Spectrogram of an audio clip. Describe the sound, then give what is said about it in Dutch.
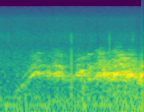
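A pack of small but strong Yakut sled dogs, used as draught animals in a village, yelps and whines in a continuous, overlapping chorus that grows steadily louder, with a few sharp yips cutting through near the end. No one speaks. “En hun honden zijn niet groot, maar sterk. Prachtige trekdieren.”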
